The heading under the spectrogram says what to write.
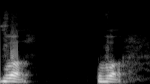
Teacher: दंतोष्ठ मतलब दांत और होठ इन दोनों से निकलता है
